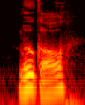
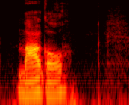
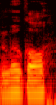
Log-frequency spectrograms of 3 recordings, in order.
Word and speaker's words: Moogle: The first one here is Moogle, which is how I would pronounce it. Others may disagree. The second one is Moggle. I pronounce it Moogle, so I'm going to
